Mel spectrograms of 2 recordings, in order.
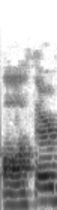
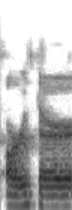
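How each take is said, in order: First: It sounds like the word 'author'. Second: It sounds like the name 'Arthur'. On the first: The speaker calls it wrong. "I'd always call it author" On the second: The speaker calls it right. "no, it's Arthur"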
